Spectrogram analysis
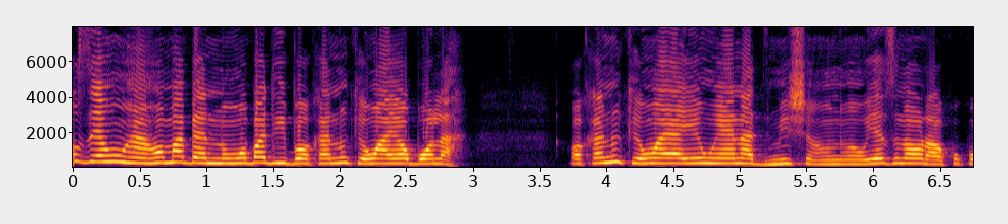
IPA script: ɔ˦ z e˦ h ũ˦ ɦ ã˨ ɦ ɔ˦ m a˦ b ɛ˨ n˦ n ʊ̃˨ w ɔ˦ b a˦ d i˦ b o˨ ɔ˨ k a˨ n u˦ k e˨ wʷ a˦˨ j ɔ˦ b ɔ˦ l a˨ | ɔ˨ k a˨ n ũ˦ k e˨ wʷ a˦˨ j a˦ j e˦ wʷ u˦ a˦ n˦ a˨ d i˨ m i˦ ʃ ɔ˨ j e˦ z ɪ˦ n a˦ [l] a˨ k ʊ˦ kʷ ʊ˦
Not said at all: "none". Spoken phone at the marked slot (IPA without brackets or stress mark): ɾ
